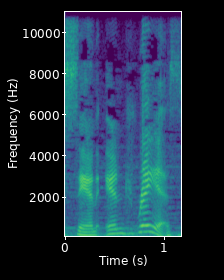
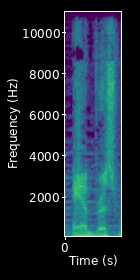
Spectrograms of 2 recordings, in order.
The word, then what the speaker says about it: San Andreas: San Andreas. – They've spelled it San Andres, which is wrong, and they've pronounced it Andres, which is wrong.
